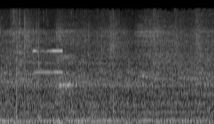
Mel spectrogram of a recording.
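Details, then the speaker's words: Bogged vehicle pulling out in third gear with one track grabber fitted: deep labouring drone with brief high electronic beep; driveline strain with warning beeps, blamed on the single track grabber. "You hear it grizzling and beeping at me. Doesn't like having one track grabber on."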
